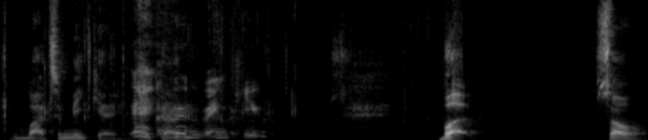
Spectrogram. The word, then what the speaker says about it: Batumike: Did I pronounce that right? Batumike. Batumike.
